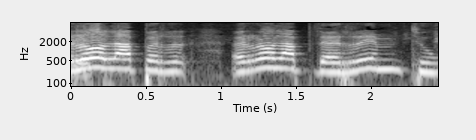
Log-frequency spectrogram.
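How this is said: It is said in a Scottish accent.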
